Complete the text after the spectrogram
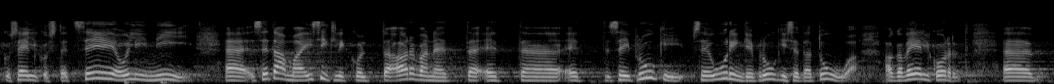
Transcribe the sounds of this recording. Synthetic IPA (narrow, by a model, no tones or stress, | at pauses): kːuse̞lɡ̥ust̪e̞t̪se̞ːo̞lʲiniː | se̞d̪̥ɑmɑisiklikːˑult̪ˑːɑrvɑne̞t̪ːe̞t̪ːe̞t̪seːjpruːɡ̥ise̞ːuːɾiŋɡ̥e̞jpruːɡise̞d̪̥ɑt̪uːɑ̰ | ɑ̰ɡ̥ɑve̞ːlko̞rd̪̥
